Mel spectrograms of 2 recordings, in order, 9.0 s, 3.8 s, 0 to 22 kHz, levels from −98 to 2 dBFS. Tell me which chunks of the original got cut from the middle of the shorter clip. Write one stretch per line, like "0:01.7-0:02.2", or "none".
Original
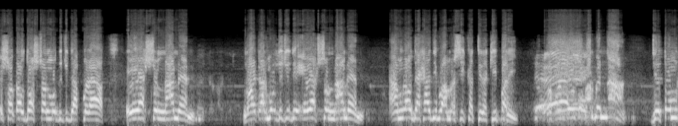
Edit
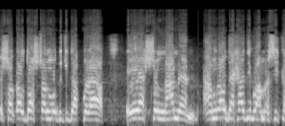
0:02.7-0:05.1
